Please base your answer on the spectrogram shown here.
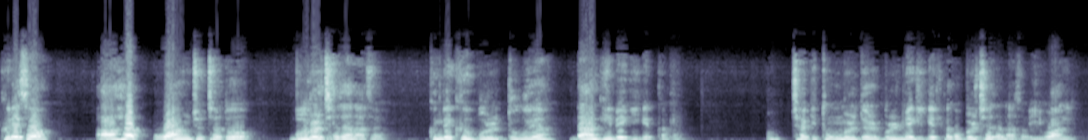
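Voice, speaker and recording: Man retelling Bible stories in a warm voice. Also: lowish voice, moderate pace, breathy edge. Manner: lively colloquial storytelling with questions to the class. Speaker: Bible teacher. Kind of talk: Bible camp lecture.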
